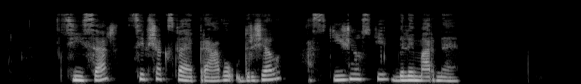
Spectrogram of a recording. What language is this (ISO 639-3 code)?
ces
